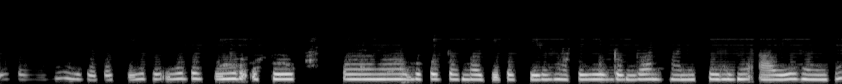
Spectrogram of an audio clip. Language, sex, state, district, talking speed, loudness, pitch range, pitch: Hindi, female, Uttar Pradesh, Jyotiba Phule Nagar, 140 wpm, -17 LUFS, 225-240 Hz, 230 Hz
